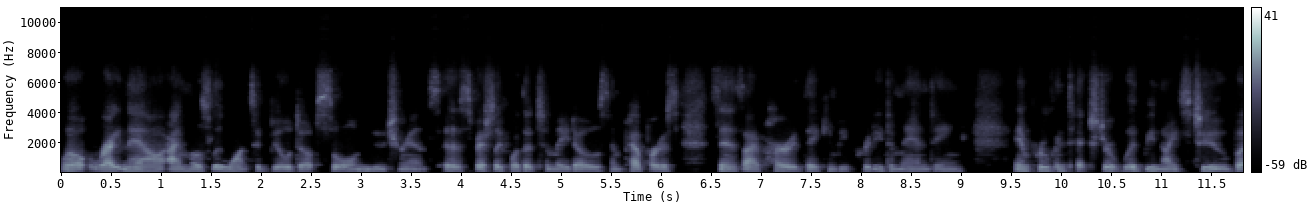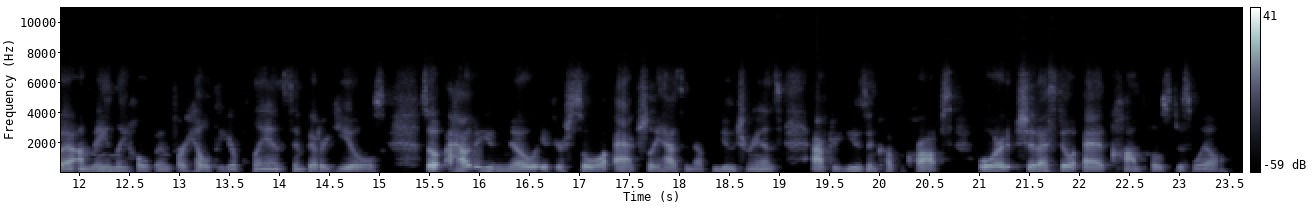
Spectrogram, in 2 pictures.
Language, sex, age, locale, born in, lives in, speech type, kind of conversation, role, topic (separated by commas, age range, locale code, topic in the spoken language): English, female, 45-49, en-US, United States, United States, read, expert-assistant, asker, What is the most sustainable way to increase crop yields?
